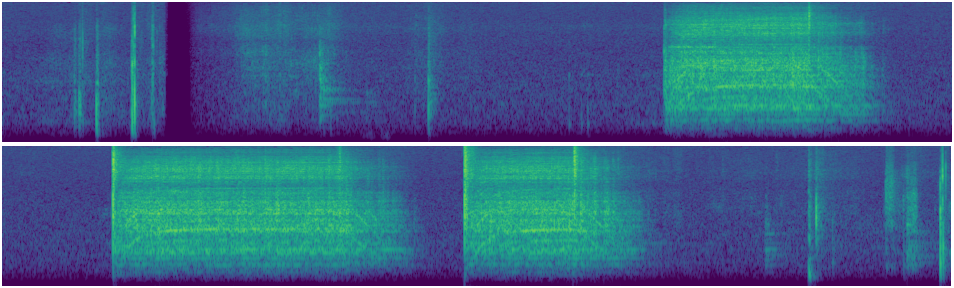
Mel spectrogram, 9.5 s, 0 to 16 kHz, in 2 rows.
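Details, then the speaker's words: 1984 Honda Elite scooter: three short bursts of high, free-spinning electric whir with no engine turnover beneath them. The starter spins but isn't engaging the flywheel. "okay so in that clip i just showed you it sounded like the starter was engaging but it wasn't engaging with the engine or the flywheel"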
